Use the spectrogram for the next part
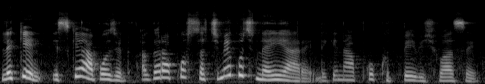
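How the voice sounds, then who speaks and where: A woman's voice: fairly high pitch, animated, moderate pace, dark tone. A woman teacher, reading a story to children and explaining each line. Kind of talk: bilingual story lesson for children.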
